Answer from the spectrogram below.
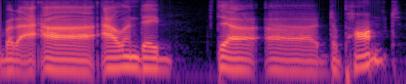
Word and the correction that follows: de Botton: or de Botton. There it is. Mm-hmm. Alain de Botton.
